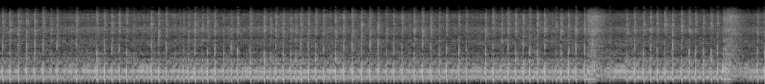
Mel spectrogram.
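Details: Chainsaw that won't cut despite sharpened chain and lowered depth gauges, covers off near the clutch drum for a carb-cleaner air-leak test: steady rattly pitch with a couple of quick throttle dips; runs poorly, air leak only suspected.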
